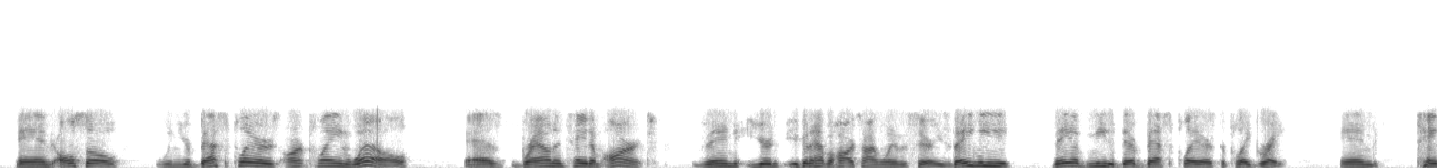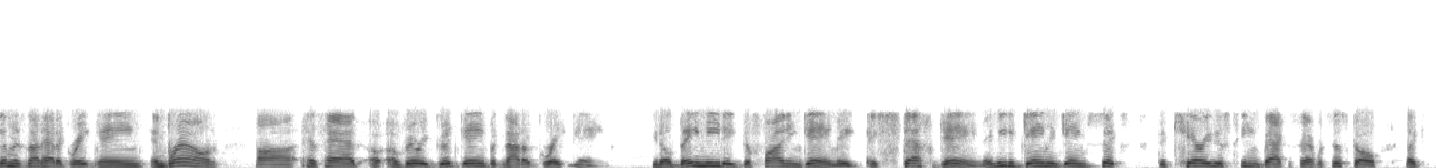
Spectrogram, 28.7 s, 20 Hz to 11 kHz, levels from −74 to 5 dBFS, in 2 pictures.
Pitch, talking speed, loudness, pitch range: 165 Hz, 180 wpm, -22 LUFS, 145-180 Hz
